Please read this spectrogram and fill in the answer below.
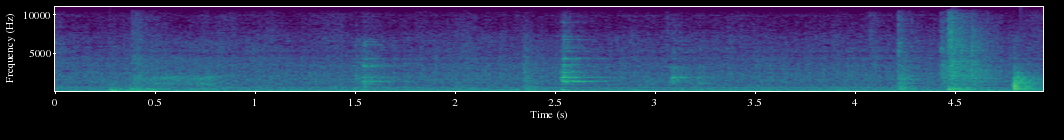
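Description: Kitchen background: a steady hum with a faint steady tone, broken by a few light clinks and then several sharp knocks near the end.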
